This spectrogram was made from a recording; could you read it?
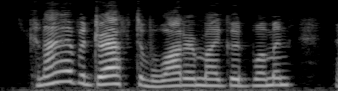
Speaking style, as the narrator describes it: cried

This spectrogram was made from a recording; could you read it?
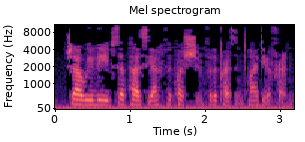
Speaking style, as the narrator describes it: She said dryly

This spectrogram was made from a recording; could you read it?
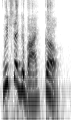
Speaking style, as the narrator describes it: he suddenly shouted in a loud, angry voice

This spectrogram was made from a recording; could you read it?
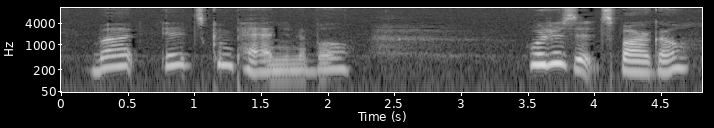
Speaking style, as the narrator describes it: said, yawning

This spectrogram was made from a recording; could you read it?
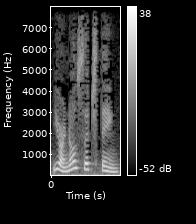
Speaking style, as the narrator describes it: cried the Harvester hotly

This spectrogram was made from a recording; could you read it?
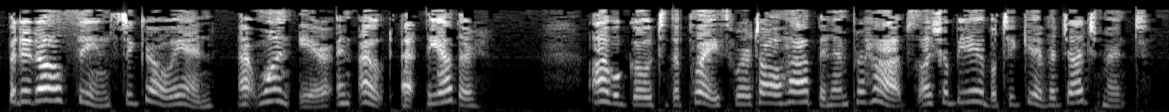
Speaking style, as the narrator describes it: said he, sadly

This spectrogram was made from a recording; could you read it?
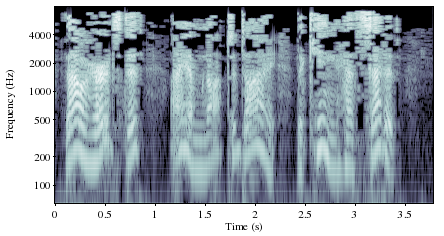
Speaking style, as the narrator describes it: he turned a joyful face toward the two lords-in-waiting, and exclaimed

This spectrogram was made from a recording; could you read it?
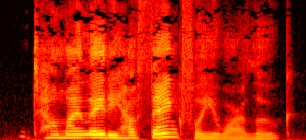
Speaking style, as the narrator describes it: she said

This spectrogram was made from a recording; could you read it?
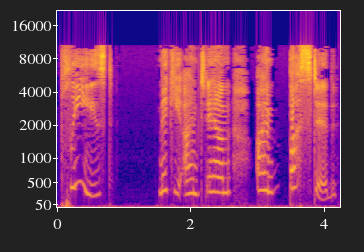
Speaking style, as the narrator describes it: sobbed Mickey

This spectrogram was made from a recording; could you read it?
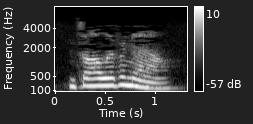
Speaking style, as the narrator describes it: she said soothingly

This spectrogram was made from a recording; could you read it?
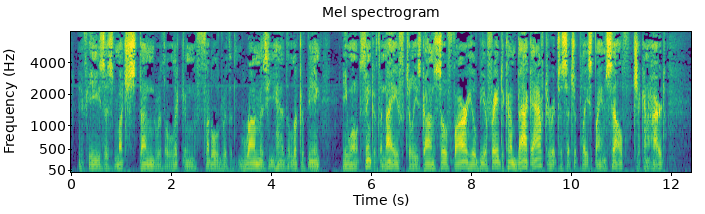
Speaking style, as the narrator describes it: He muttered

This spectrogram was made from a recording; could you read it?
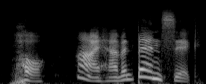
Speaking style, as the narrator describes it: he cried on the third day, true to his nature

